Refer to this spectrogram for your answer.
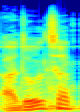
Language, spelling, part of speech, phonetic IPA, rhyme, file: German, adulter, adjective, [aˈdʊltɐ], -ʊltɐ, De-adulter.ogg
- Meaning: inflection of adult: 1. strong/mixed nominative masculine singular 2. strong genitive/dative feminine singular 3. strong genitive plural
